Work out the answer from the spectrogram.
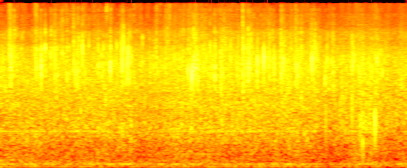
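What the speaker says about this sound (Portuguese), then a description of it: "Esse vídeo mostra como fica o bairro durante as chuvas." Rain pours steadily over a neighborhood in Itumbiara, a dense continuous hiss with scattered louder drops and splashes throughout, close and even in level, with no one speaking.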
